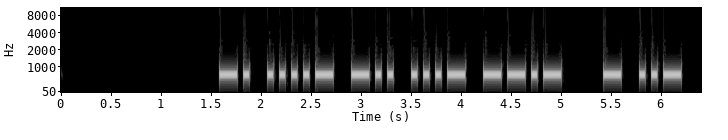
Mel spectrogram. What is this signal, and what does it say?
Morse code, heard as a keyed tone, about 20 wpm, 700 Hz. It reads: N4DVQ TU
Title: Speed-Racing Common QSO Phrases Encore - 17wpm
